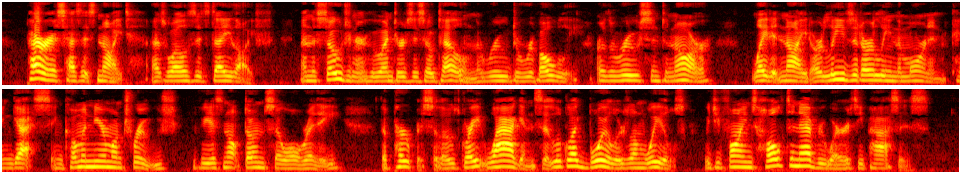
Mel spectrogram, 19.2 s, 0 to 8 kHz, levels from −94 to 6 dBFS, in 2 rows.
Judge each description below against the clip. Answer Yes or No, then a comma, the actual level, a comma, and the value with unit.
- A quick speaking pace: Yes, fast, 215 wpm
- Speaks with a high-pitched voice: No, medium, 170 Hz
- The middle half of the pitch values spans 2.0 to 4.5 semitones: Yes, average, 3.0 semitones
